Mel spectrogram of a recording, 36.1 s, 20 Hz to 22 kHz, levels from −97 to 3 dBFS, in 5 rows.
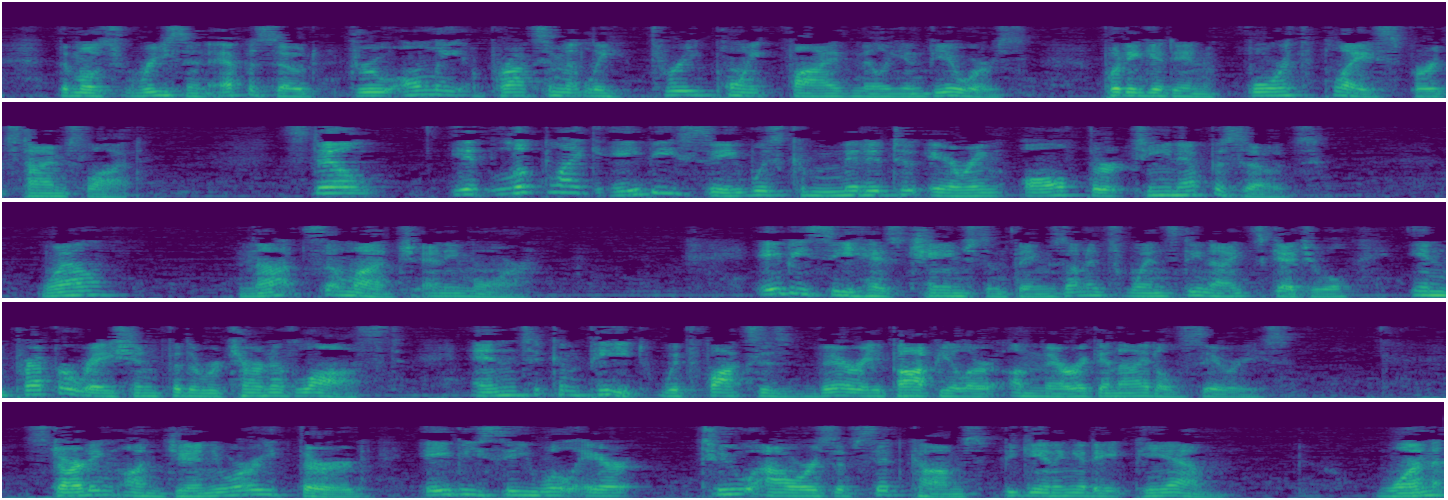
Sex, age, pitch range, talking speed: male, 40-59, 115-150 Hz, 130 wpm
